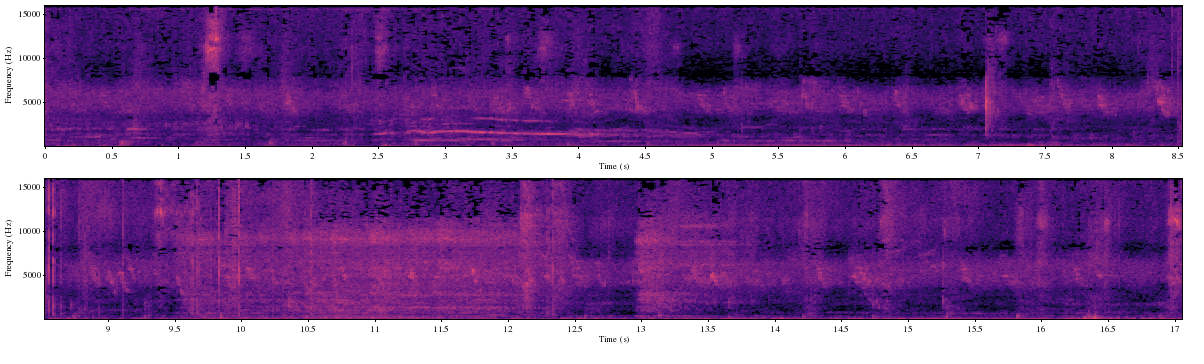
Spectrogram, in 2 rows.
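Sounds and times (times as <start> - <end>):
rooster crowing: 2.5 - 6.0
low hum: 9.3 - 15.8.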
